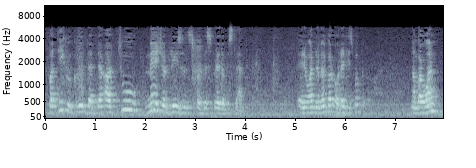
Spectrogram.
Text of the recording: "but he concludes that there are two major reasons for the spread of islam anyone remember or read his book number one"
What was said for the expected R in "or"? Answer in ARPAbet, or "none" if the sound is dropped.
L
